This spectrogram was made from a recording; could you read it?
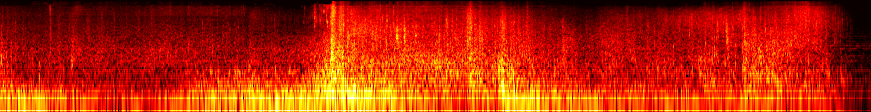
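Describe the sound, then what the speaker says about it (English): A deep whooshing burst as Gris breaks through a statue's head in the video game Gris, a rumbling swell that peaks sharply then sustains as a broad roar before cutting off. "Gris bursts through the head of the statue and soars upward, accompanied by invigorating music"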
